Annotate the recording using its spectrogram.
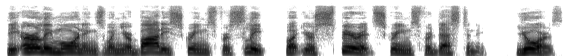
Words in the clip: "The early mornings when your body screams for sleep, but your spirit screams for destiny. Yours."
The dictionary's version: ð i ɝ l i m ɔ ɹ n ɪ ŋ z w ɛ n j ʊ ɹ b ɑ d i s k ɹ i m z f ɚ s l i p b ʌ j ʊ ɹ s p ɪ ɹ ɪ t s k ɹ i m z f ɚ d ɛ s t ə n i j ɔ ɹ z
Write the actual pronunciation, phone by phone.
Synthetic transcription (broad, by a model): ð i ɝ l i m ɔ ɹ n ɪ ŋ z w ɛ n j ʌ ɹ b ɑ d i s k ɹ i m z f ɚ s l i p b ʌ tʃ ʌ ɹ s p ɪ ɹ ɪ t s k ɹ i m z f ɚ d ɛ s t ə n i j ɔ ɹ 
